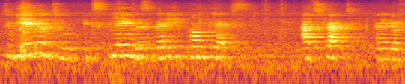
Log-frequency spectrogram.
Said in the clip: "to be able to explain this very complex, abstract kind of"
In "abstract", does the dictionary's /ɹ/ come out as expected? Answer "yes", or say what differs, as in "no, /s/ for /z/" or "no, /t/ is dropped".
yes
